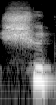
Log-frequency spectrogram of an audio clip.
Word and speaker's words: should: But, it's a recommendation for something that we should not do. One more thing about shouldn't and should is that they contain another silent letter, don't they? There is a silent l in there.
